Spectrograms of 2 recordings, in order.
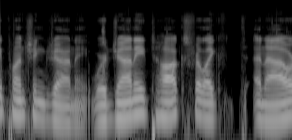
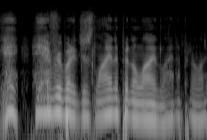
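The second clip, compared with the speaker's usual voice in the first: quieter, imitated whisper; 4 dB quieter than usual. Acting out an improviser lining up his group: imitating a whisper. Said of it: "whispers to everybody in his".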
